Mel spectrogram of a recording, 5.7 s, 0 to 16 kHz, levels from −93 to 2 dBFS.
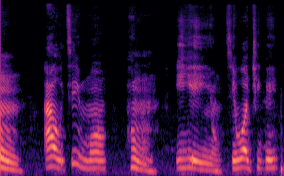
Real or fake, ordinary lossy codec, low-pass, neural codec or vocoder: fake; none; 14.4 kHz; vocoder, 44.1 kHz, 128 mel bands, Pupu-Vocoder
